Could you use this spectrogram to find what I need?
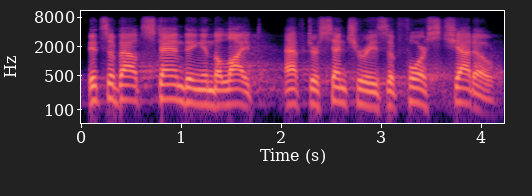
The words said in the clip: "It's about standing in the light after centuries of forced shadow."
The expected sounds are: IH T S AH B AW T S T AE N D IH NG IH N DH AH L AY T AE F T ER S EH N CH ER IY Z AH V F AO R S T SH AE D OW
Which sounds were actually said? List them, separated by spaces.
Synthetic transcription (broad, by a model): IH T S AH B AW T S T AE N D IH NG IH N DH AH L AY T AE F T ER S EH N CH ER IY Z AH V F AO R S T SH AE D OW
